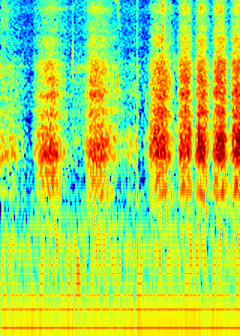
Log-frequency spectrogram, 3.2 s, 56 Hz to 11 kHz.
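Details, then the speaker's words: Thrustmaster T.16000M FCS HOTAS throttle fitted with the Impulse slider using metal bearings, adding a slight detent: even rolling swish as the throttle slides back and forth, slightly loud but smooth. The bearings run fine; owner plans to try polymer bearings. "My only complaint about the metal bearings is they seem to be a little bit loud. So I'm definitely going to change out for the polymer and give those a try."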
